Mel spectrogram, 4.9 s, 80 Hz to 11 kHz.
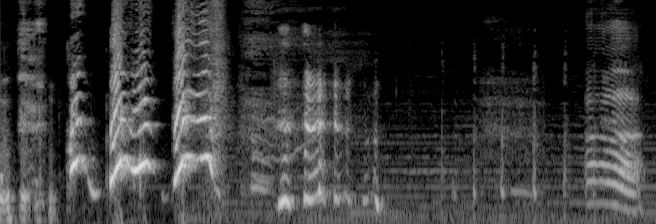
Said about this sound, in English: Who got these 12 yappy type puppies in here?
